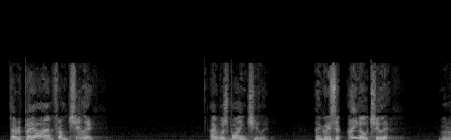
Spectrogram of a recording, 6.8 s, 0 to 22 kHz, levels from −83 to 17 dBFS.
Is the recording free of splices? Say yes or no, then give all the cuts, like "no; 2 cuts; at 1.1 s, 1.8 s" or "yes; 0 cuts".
no; 1 cut; at 5.1 s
